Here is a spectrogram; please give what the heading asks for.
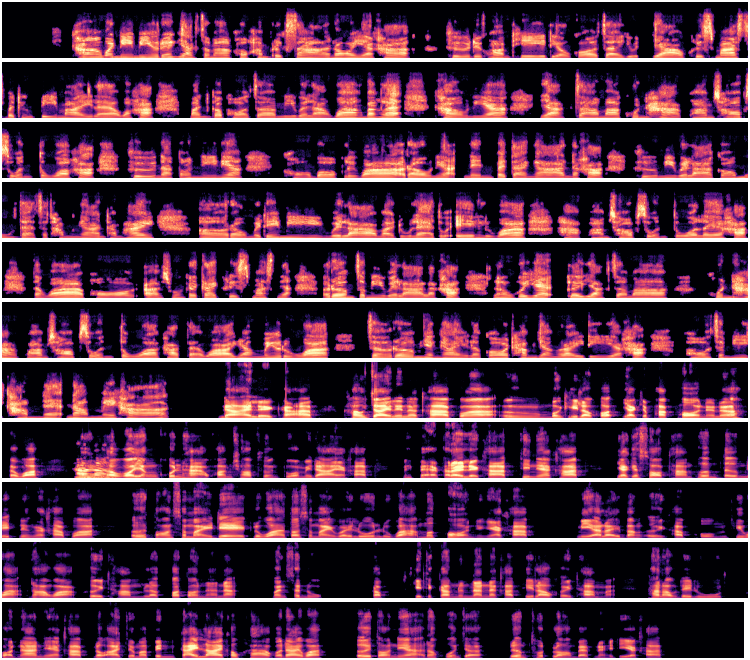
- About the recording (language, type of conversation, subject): Thai, advice, ฉันจะเริ่มค้นหาความชอบส่วนตัวของตัวเองได้อย่างไร?
- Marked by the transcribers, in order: none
